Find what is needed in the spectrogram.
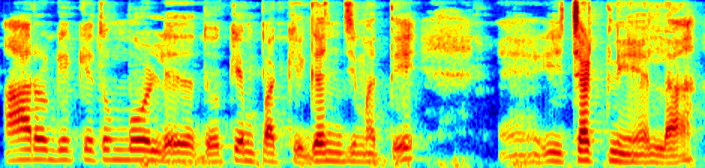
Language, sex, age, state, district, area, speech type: Kannada, female, 60+, Karnataka, Udupi, rural, spontaneous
